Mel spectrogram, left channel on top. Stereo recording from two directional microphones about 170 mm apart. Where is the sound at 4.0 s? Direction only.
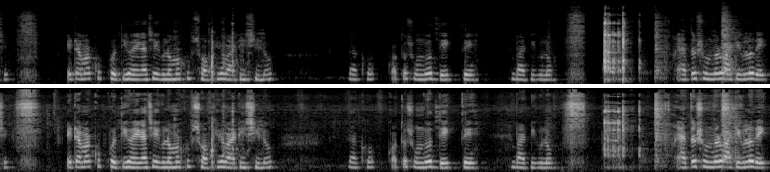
10° right (ahead or behind).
